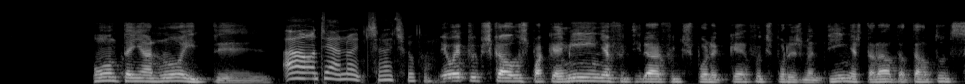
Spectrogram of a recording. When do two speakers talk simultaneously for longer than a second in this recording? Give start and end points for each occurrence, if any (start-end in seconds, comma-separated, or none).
none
